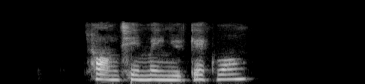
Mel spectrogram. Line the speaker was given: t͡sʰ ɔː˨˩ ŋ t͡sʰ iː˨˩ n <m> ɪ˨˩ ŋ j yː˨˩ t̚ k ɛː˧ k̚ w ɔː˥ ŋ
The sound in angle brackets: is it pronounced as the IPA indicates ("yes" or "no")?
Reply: yes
